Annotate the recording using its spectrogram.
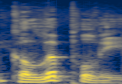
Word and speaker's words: Gallipoli: Gallipoli.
